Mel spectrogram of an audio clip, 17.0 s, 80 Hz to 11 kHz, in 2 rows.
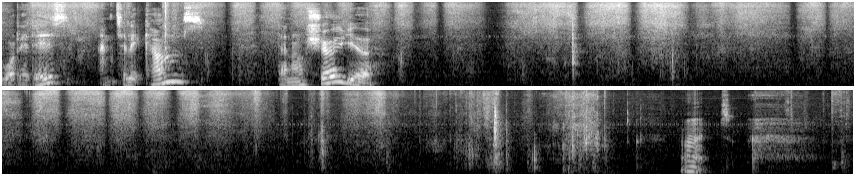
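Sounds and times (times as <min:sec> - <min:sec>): hands rubbing over paper: 0:00.0 - 0:13.9.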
